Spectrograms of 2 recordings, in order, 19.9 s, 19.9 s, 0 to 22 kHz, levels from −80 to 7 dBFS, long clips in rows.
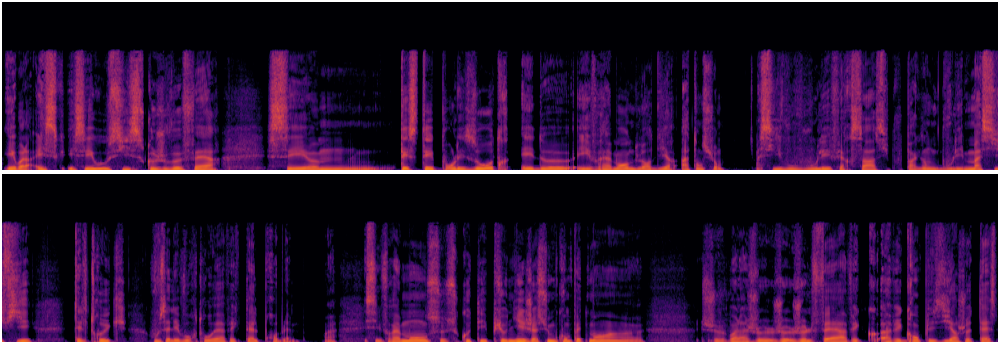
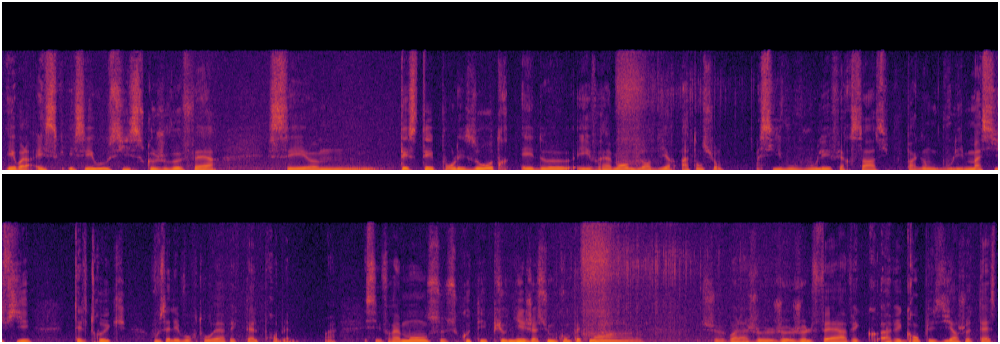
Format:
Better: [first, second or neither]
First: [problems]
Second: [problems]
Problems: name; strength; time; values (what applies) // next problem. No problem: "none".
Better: first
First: none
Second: hiss; noticeable; throughout; 10 dB below the speech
